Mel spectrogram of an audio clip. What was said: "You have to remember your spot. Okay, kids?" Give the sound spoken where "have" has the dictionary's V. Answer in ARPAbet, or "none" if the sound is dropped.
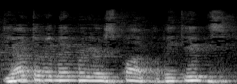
F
